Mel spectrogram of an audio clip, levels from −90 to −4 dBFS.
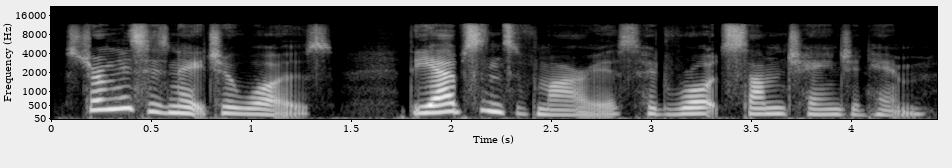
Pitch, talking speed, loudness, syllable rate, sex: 220 Hz, 205 wpm, -21 LUFS, 5.3 syllables/s, female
